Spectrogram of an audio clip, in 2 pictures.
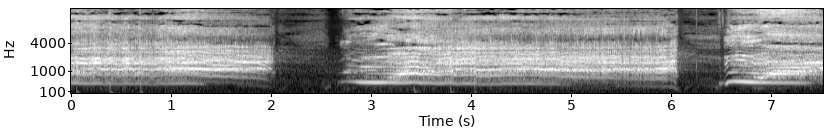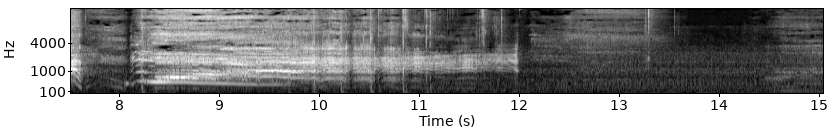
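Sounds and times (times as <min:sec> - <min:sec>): man screaming: 0:00.0 - 0:02.1, 0:02.7 - 0:12.0.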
